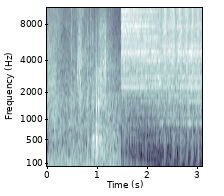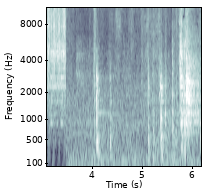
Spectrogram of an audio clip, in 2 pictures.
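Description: Clicks and knocks of hand-tool work on a car's front suspension arm, with a steady hiss lasting about two seconds in the middle.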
